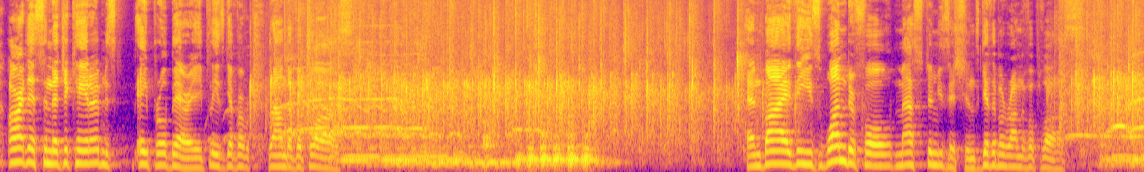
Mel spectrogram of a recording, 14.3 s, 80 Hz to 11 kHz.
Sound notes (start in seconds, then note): 4.4 audience cheering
